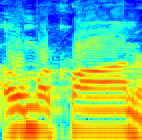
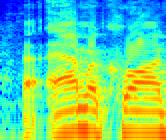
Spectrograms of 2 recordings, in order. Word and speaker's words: omicron: um unfortunately this uh omicron or amicron depending on how you say it is spreading um there's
